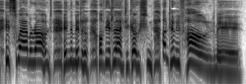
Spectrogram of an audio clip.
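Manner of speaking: high, loud overwrought relief; gasped amazement. A narrator's reading. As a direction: pour out the rescue tale breathlessly. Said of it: "gasped the centipede".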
